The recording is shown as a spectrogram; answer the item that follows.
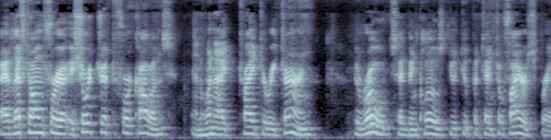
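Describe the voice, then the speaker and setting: A man's fairly high, bright, sharp voice at a fairly slow pace, with ordinary pitch variation. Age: 70s. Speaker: wildfire victim, retired construction worker. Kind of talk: personal testimony.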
